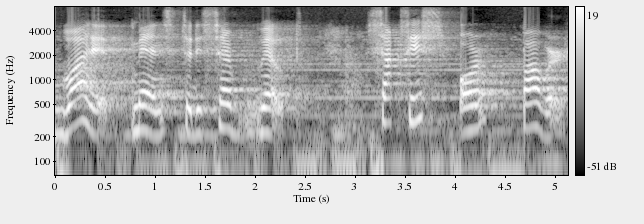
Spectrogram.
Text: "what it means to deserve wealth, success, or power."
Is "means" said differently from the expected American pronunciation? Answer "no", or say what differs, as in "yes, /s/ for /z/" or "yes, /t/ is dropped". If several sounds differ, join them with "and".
yes, /s/ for /z/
